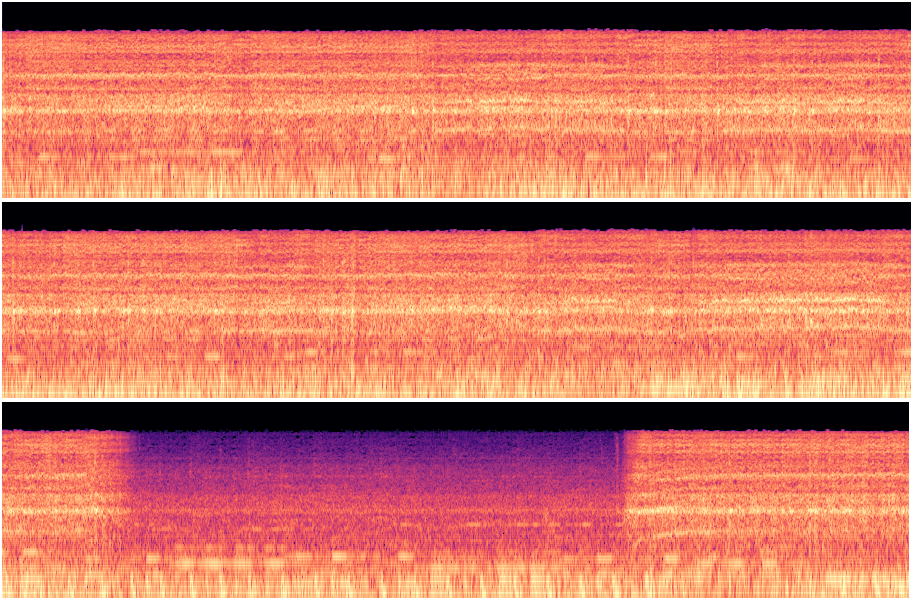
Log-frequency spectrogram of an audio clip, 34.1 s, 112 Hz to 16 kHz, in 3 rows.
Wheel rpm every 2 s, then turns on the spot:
160, 160, 160, 160, 160, 160, 160, 160, 160, 160, 160, 130, 0, 0, 0, 130, 160.
none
